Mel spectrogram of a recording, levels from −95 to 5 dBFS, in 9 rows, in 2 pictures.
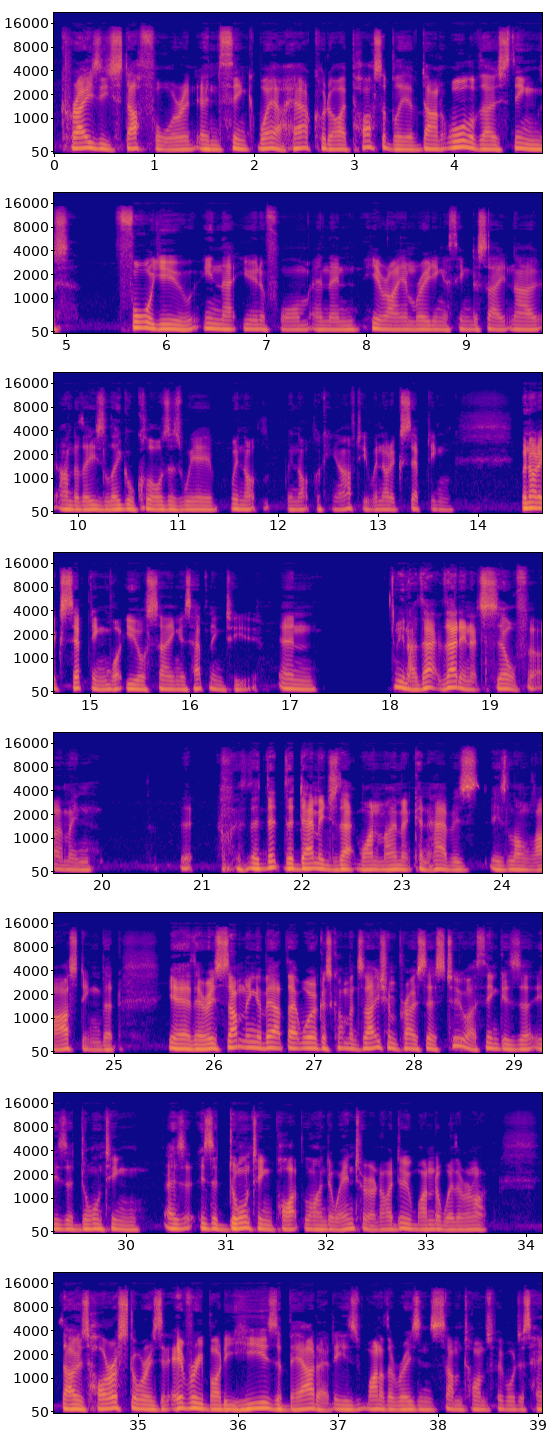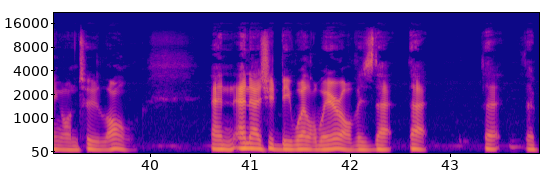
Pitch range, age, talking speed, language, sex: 115-140 Hz, 40-59, 200 wpm, English, male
